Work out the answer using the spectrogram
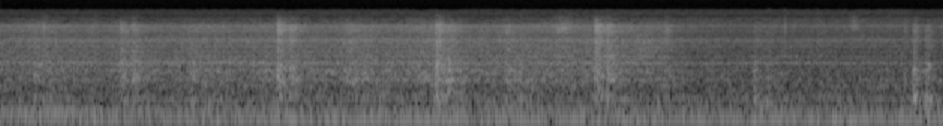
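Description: Diesel railcar running along the line, with a steady low engine drone and the rumble of wheels on rail. Short clacks from the wheels crossing rail joints come about every second and a half. The train runs through a tunnel and comes out into the open near the end.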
